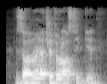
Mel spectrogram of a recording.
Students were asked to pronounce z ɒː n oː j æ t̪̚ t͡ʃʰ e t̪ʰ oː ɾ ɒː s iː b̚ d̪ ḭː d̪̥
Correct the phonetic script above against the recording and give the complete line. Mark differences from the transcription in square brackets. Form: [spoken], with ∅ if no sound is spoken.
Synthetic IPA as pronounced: z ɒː n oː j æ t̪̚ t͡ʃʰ e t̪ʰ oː ɾ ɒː s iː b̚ d̪ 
